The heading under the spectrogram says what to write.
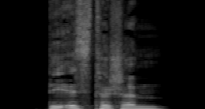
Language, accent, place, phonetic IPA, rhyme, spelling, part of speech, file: German, Germany, Berlin, [deˈɪstɪʃm̩], -ɪstɪʃm̩, deistischem, adjective, De-deistischem.ogg
- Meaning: strong dative masculine/neuter singular of deistisch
